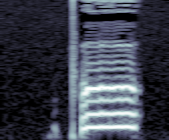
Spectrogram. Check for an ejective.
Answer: present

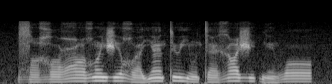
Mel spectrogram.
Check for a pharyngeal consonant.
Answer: present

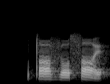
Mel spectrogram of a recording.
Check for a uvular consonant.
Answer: absent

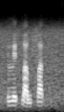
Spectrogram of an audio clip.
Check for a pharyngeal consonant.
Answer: absent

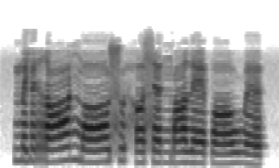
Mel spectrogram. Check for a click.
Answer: absent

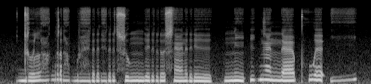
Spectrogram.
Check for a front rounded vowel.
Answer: absent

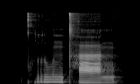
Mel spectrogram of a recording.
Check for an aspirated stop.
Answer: present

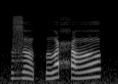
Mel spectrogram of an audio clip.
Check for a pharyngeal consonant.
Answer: present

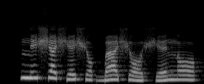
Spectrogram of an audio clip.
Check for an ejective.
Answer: absent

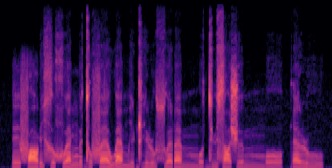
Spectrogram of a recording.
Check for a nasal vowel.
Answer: absent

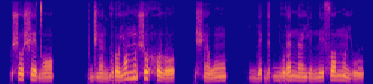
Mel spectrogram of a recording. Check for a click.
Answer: absent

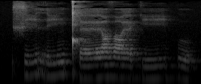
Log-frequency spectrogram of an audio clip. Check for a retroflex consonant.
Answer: absent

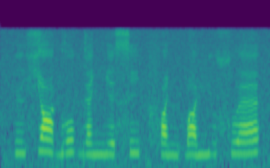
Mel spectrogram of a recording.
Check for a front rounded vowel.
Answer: present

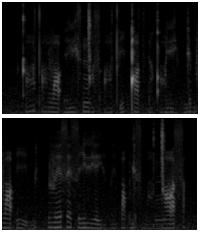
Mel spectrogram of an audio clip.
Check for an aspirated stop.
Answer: absent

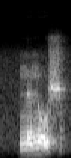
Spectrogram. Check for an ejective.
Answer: absent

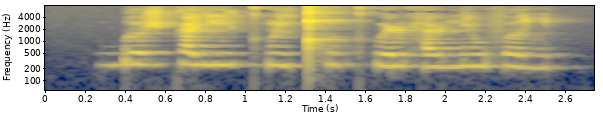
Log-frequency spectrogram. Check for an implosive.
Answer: absent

